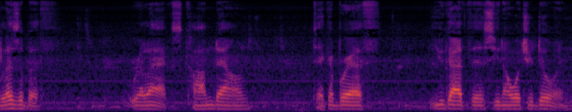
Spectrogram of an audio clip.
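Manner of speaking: soft, steadying voice; quiet, measured encouragement; calm reassurance. Retold or imitated. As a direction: talk a flustered helper down. Calming the flustered tech.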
